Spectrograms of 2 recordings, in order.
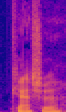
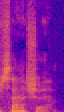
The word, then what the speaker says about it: Cassia: And he notes that the name of the county, which I mispronounced, is pronounced either Cassia or Sasha.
